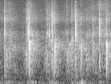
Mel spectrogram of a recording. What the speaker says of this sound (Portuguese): Uma salva de palmas para o nosso empresário.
